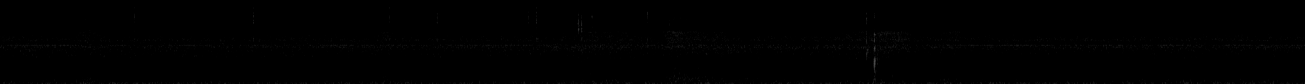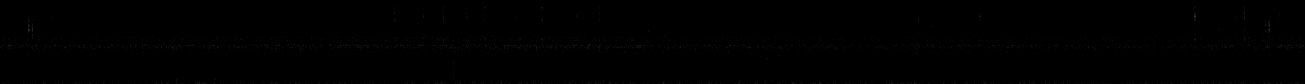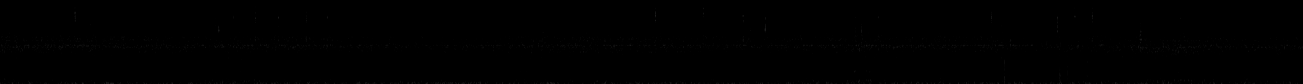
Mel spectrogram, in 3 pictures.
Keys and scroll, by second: 5.8 space, 13.4 space, 20.6 shift+v, 25.7 space, 28.3 space, 34.7 space, 36.7 space, 38.2 p.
